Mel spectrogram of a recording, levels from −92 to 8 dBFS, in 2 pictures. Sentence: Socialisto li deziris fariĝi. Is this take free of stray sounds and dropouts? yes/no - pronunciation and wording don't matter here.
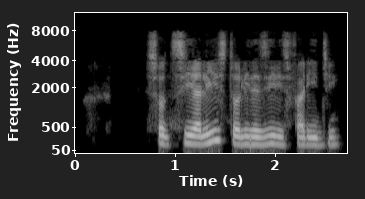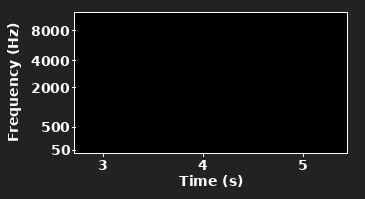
yes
